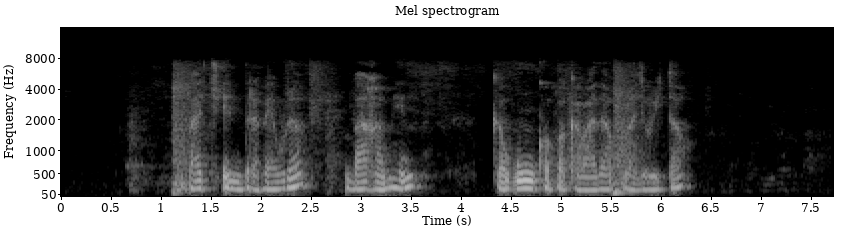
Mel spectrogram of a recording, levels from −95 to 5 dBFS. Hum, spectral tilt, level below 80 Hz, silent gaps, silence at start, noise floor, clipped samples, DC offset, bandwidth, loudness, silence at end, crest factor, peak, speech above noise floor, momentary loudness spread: none; -7.5 dB/octave; -56 dBFS; none; 1.1 s; -85 dBFS; under 0.1%; under 0.1%; 7.8 kHz; -33 LUFS; 1.4 s; 20 dB; -16 dBFS; 53 dB; 14 LU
